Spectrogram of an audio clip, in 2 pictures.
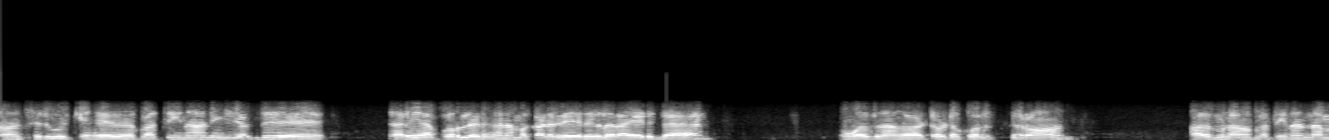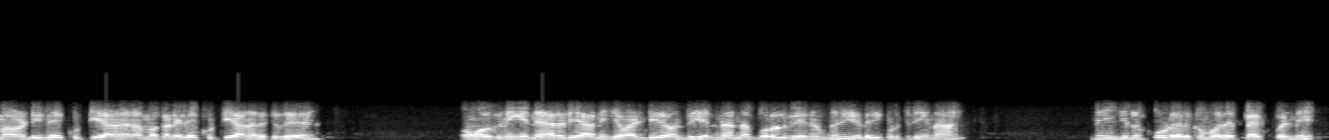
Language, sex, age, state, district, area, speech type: Tamil, male, 18-30, Tamil Nadu, Madurai, rural, conversation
